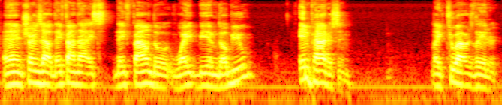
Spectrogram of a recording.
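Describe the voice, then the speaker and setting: A young man tells a casual vlog story in his middle-pitched voice. He is animated, swears freely, and jumps into quick imitations of the people he quotes. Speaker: car vlogger.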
